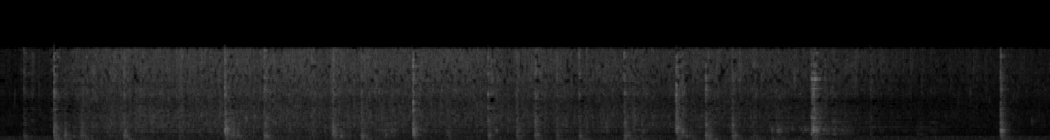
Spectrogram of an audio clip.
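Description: Finely chopped onion sizzles in hot oil in a kadai for a Malvani-style okra curry, a steady close frying hiss broken by sharp clicks of stirring throughout.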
